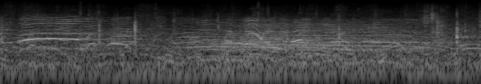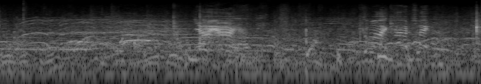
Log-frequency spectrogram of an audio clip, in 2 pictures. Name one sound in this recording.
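Hockey sticks clack against a ball.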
